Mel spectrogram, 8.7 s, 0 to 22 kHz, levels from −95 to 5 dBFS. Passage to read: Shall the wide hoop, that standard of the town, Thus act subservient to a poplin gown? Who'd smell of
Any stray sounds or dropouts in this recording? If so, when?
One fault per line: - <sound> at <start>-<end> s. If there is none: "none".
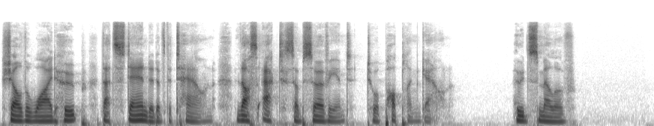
none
